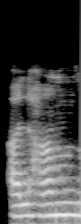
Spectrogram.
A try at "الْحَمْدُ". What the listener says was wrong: Alhamdu with a ha right here. Say it again.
